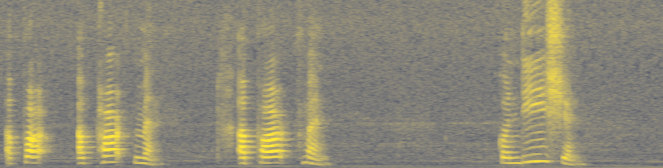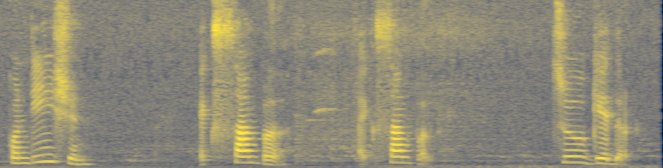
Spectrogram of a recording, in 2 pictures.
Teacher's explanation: Primary stress on the second syllables and all other syllables are unstressed. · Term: stress pattern 2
